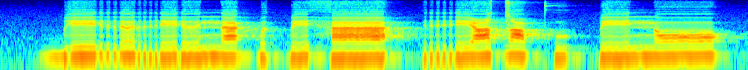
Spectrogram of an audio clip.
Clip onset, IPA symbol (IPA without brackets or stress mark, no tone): ɡ͡b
